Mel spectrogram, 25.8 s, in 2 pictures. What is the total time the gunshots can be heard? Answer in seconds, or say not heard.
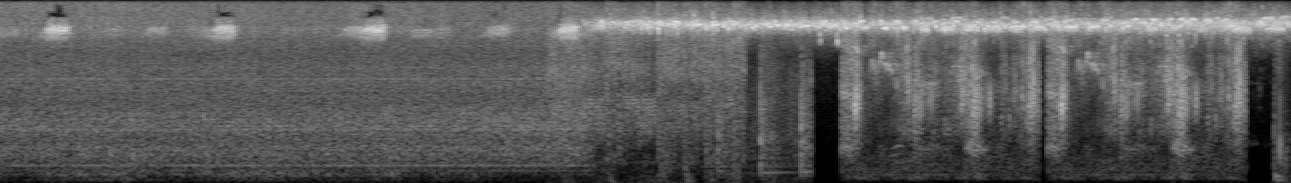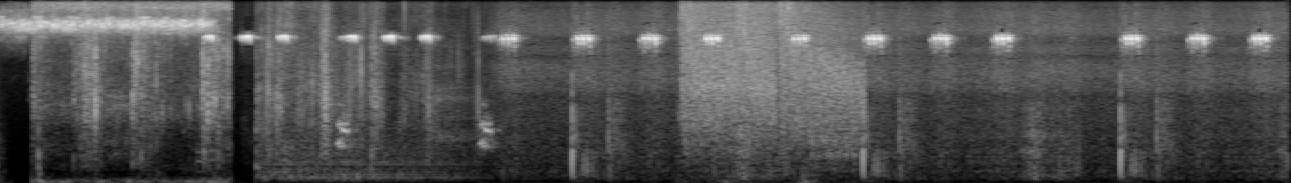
4 s.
